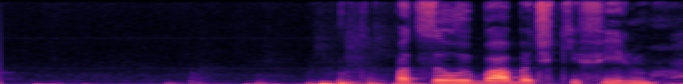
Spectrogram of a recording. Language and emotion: Russian, neutral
